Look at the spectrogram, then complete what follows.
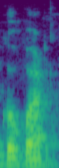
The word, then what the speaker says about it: Cowper: ডব আই উচ্চারণ যেটা হয় সেটিকে তারা বলে ভি আই তো ভিলিয়াম বলে কৌপার এই উচ্চারণে যে আর আছে শেষ সে আর এর উচ্চারণ কিন্তু হবে না এটার উচ্চারণ হবে কপা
